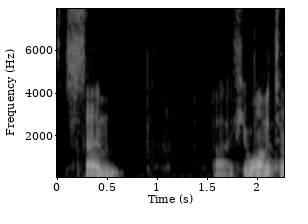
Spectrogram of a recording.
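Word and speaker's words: 千: So, a thousand in Japanese is pronounced sen.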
